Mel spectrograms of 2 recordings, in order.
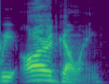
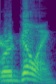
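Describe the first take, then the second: First: We and are are said as separate words. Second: We are is contracted into one syllable. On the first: "the full word" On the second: "the damn abbreviations"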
